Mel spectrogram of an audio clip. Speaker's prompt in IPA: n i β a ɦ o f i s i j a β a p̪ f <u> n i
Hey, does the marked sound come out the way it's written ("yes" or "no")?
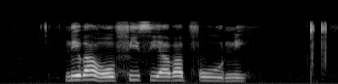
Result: no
